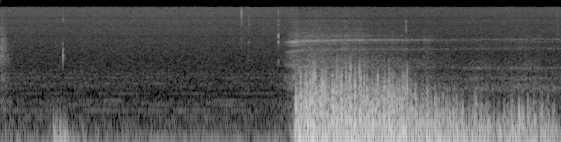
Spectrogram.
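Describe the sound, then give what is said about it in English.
A deep breath drawn in: a long, airy rush of breath that starts suddenly and holds steady for almost three seconds. A brief soft puff comes earlier. “Deep breath in.”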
